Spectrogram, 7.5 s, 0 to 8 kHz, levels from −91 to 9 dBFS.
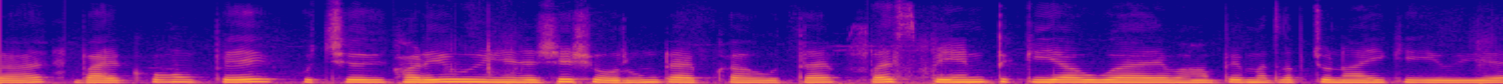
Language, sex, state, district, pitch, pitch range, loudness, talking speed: Hindi, female, Maharashtra, Pune, 215 Hz, 200-220 Hz, -16 LUFS, 190 wpm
